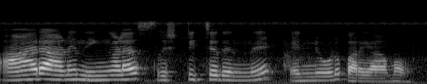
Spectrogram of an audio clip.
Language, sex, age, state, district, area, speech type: Malayalam, female, 30-45, Kerala, Malappuram, rural, read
